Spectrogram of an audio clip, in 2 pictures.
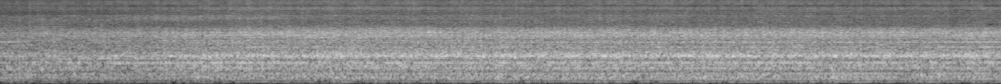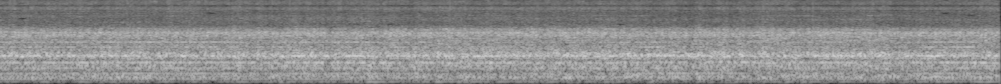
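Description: Ficco mixer grinder running steadily, its motor and blades whirring as they grind red chilli spice in the stainless steel jar.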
